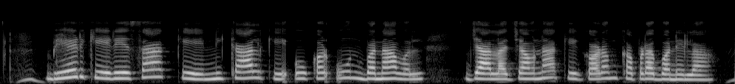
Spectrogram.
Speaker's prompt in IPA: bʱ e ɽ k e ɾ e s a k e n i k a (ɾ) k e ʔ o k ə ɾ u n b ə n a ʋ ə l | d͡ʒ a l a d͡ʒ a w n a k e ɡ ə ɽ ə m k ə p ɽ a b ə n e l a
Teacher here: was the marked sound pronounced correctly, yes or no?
no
